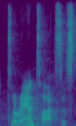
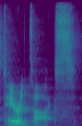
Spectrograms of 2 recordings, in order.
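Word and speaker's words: Tarantox: toran toxis tangled web as a kid i pronounced us terran talks cuz i didn't know it was supposed to be a pun on tarantula so or a play on the word tarantula and as you may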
